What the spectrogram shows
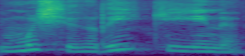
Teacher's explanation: را باریک ہے، تقریر کی مقدار زبر پیش کے مقابلے میں کم ہوگی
